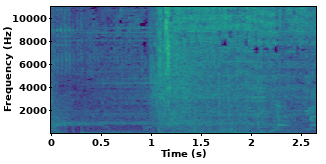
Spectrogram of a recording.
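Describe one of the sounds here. An electric blast crackles and hisses.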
